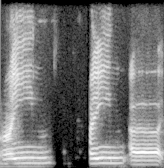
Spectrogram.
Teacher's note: Kemudian di bawah huruf dha ada huruf ain ya, dari tenggorokan bagian tengah ya, ain. Ain itu namanya madlin ya.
